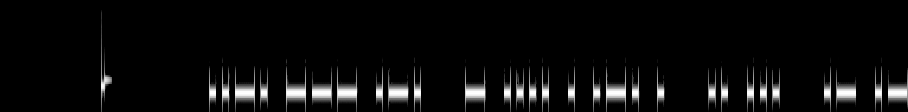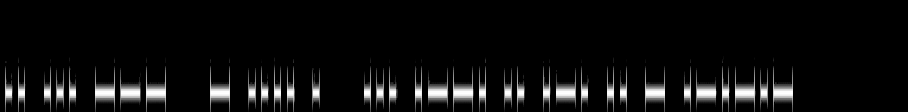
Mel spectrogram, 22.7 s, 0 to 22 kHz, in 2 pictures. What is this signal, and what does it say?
Morse code, heard as a keyed tone, about 15 wpm, 700 Hz. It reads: FOR THERE IS ALSO THE SPIRIT.
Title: Sentences from Top 1400 Words 15wpm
